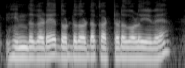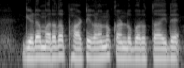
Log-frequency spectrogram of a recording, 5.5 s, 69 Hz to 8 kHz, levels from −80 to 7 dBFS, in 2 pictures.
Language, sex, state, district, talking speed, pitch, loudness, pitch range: Kannada, male, Karnataka, Bidar, 130 wpm, 145 Hz, -13 LUFS, 145-150 Hz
